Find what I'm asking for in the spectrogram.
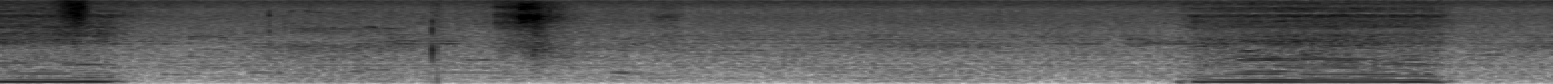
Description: My yellow English Labrador snoring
